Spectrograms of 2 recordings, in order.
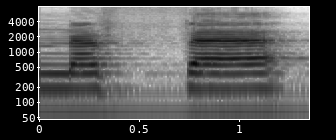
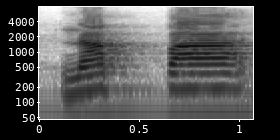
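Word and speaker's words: النفاثات: selama dua harakat syarrin naffa Fa Ya jangan nanti bacanya Napa jadi huruf PA bukan huruf pa tapi huruf Fa gimana dia letak nya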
